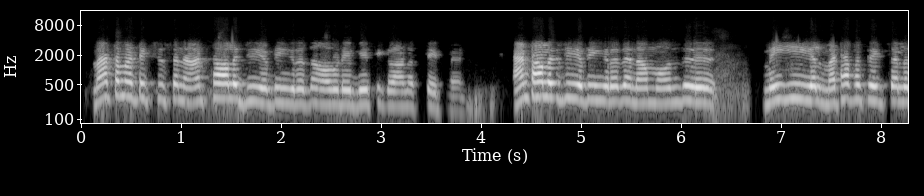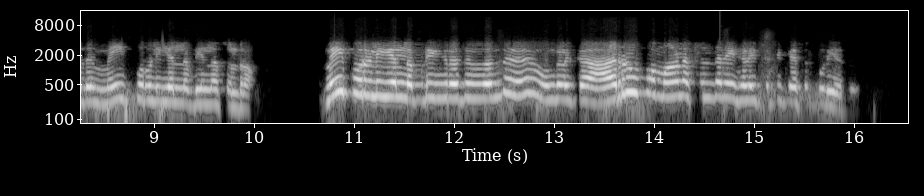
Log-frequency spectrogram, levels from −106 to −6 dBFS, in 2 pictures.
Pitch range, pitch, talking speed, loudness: 215-275 Hz, 245 Hz, 95 wpm, -29 LUFS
